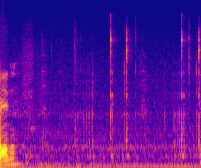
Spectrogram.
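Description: Computer keyboard keys typed in a few light clicks, as a new number is entered into a software field.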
